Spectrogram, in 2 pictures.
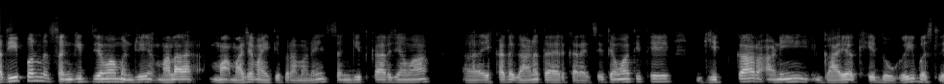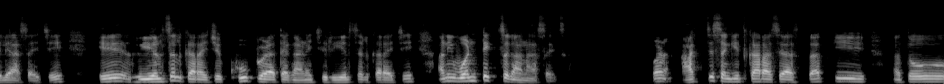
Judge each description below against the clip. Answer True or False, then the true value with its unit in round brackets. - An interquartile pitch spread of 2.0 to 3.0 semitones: False (3.6 semitones)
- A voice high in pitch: False (120 Hz)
